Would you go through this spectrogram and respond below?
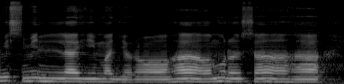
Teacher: taklil suara antara fathah dan imalah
